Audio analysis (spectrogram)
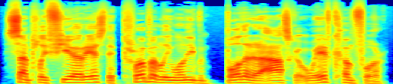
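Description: A man voicing a small, anxious brownie girl who scolds in a squeaky, indignant way. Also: normal speed, no room sound, clean studio sound, close to an everyday voice. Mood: grumbling.

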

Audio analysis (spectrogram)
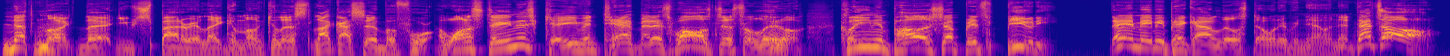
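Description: A man voicing a greedy, boastful male mountain dwarf who jumps between mumbling and squeaky yelling. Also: moderate pace, vocal fry, pauses often, dry recording, clean studio sound, exaggerated voice. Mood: indignant.

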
